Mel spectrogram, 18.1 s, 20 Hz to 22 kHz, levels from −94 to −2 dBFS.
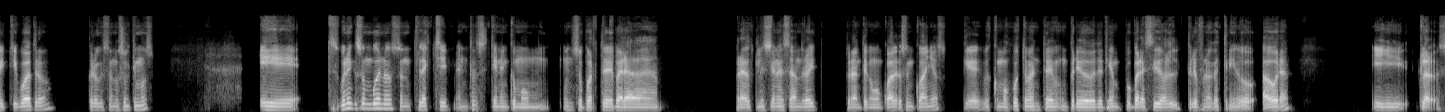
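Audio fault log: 1.51 s and 14.88 s: lost packet rebuilt from error correction. Each time two packets went missing and about 40 ms of speech was played from the following packets' low-bitrate copies, so it sounds briefly rougher and noisier rather than silent.
4.61–7.82 s: scattered short gaps. About three brief packet losses, the longest around 30 ms, were patched by continuing the preceding sound, leaving small ticks, smears and hiccups in otherwise continuous speech.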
